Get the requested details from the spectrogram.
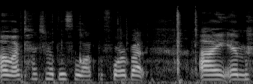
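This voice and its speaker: A woman is heard in a dry sound with no echo, against light background noise. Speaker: university student vlogger. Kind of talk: casual vlog chat. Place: car. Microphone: phone near.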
